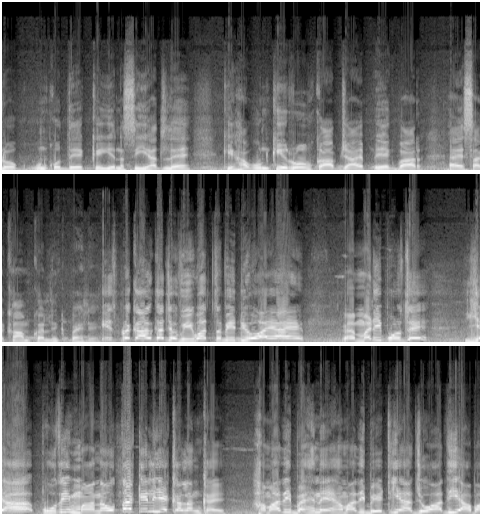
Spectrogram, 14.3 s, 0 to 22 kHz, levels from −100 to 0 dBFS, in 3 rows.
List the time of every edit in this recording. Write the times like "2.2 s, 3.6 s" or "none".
5.8 s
